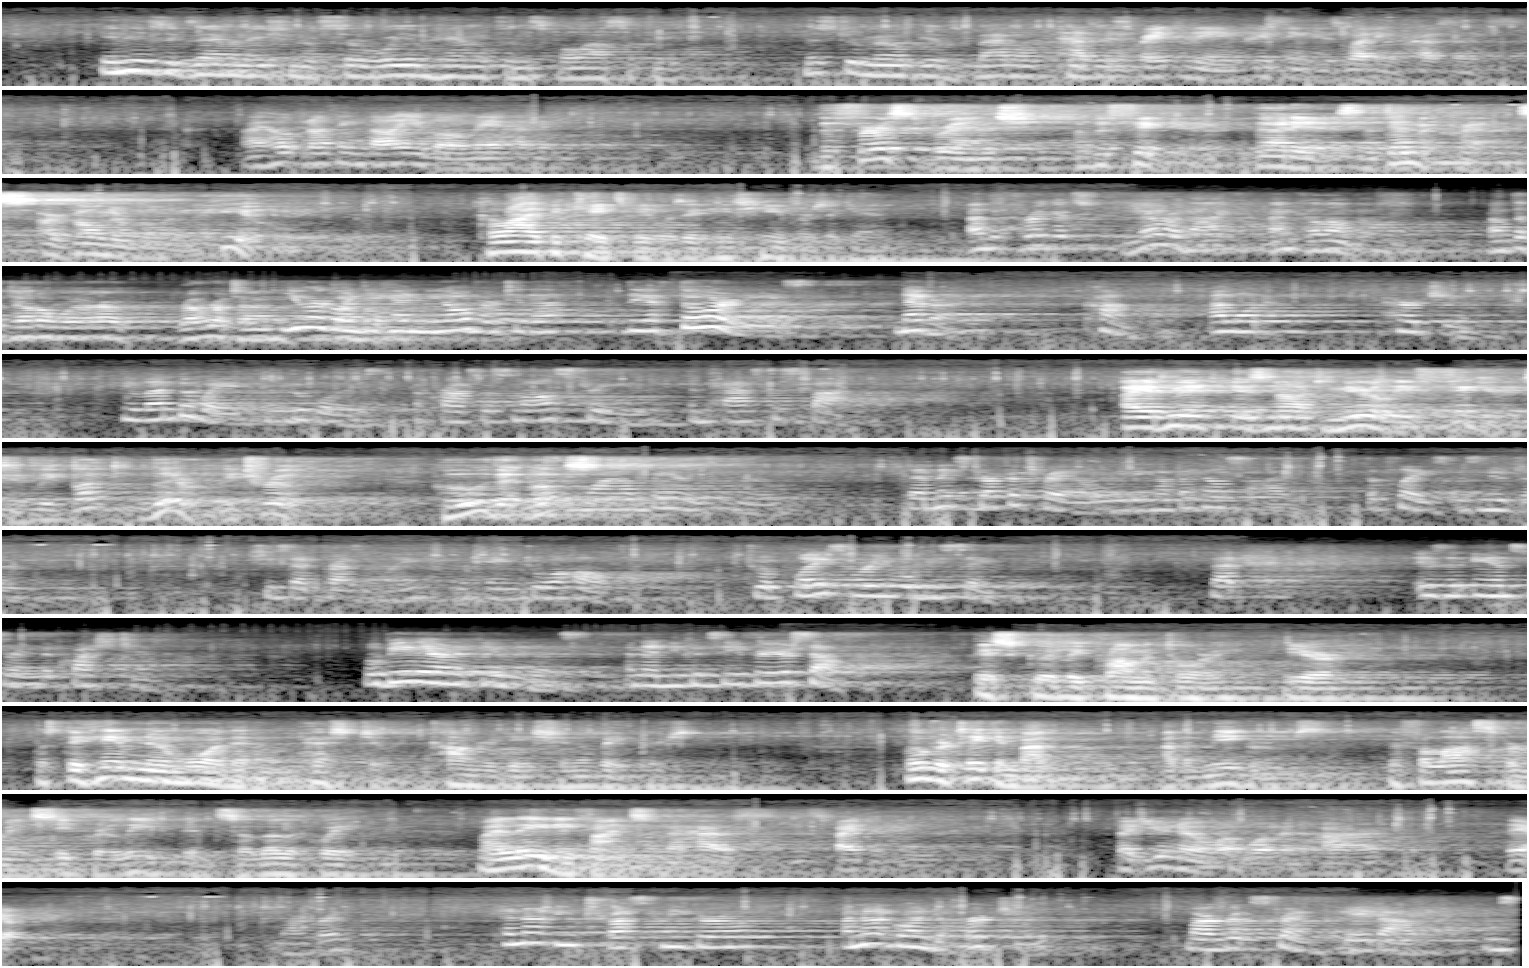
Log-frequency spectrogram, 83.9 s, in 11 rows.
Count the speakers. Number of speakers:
6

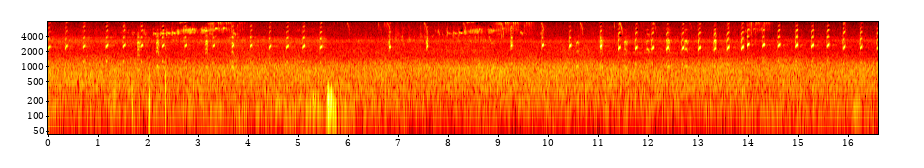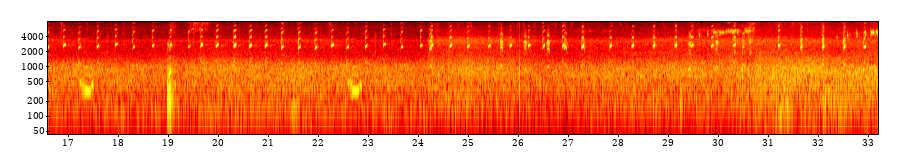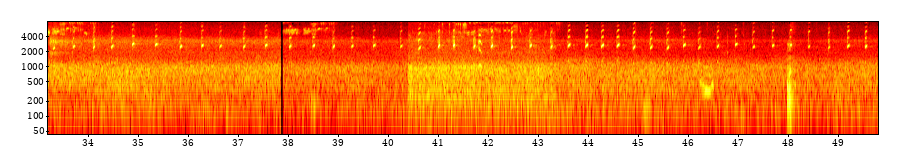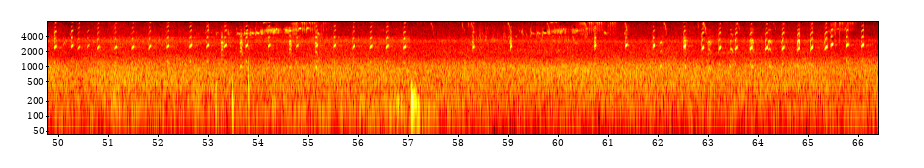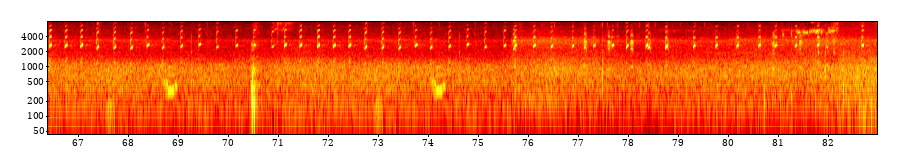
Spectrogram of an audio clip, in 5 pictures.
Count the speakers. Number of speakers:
0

